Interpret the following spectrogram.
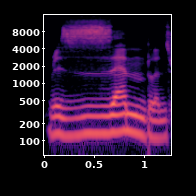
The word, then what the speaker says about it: resemblance: there's a striking resemblance resemblance remember it's a z resemblance resemblance uh the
